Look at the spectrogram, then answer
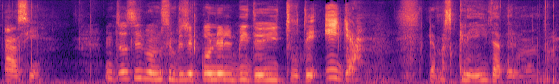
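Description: A woman vlogging at home with her pet rabbit, giggly, excitable and chatting with her viewers. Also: a little high, moderate pace, a little hiss or hum. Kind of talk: casual home vlog.

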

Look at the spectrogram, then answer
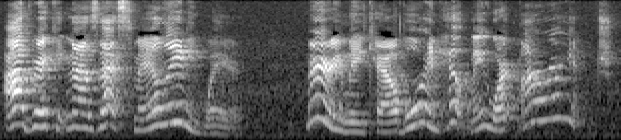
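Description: A woman's voice: very high-pitched, big pitch swings, takes it slowly, sharp tone, pitched above the performer's own voice, full character voice. A woman voicing a spirited young ranch woman with a sassy country drawl in a storybook. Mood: eager. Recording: roomy, faint background noise.

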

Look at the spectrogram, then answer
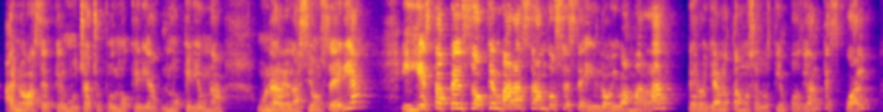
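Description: High-voiced, angry woman vlogger. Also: fairly bright tone. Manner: angry, accusing, rapid rhetorical questions. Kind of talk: heated confrontational rant to camera.

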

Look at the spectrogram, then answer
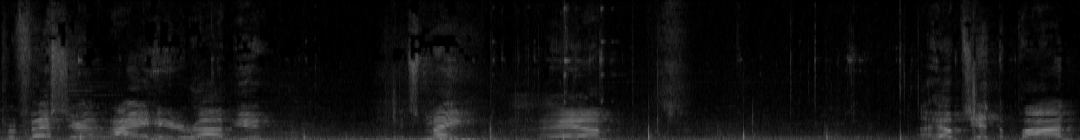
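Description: An actor playing a polite but rough American outlaw cowboy in a video game, hesitant, folksy and plain-spoken. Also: male voice, high voice, takes it slowly, long pauses, over music. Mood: cautious, calling out. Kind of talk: video game character acting. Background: outdoor game ambience.

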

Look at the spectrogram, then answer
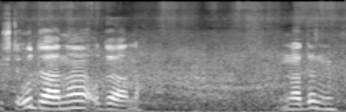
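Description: A woman with a Trabzon Turkish accent tells a personal story in an earnest, regretful tone, repeating herself and using local dialect words. Faint street and traffic noise sit behind her voice outdoors. Her pitch sits in a middle range for a woman. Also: moderate pace, a little mellow. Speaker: vlogger.

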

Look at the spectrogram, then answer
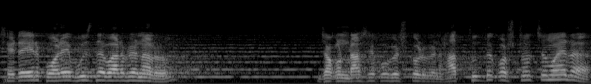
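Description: Devotional preacher, man, high-pitched, quick questioning bursts, loud instruments and tabla behind, echoey hall. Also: highs cut off. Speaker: kirtan singer and preacher. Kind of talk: devotional kirtan singing and sermon. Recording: roomy hall with live music.

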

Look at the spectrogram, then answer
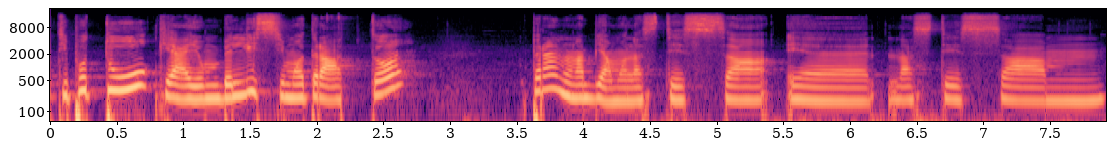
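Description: A young woman streamer chatting casually while playing a strategy game, playful and quick to laugh as she reads the chat. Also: mid-range voice, darkish tone, smooth. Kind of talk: casual live game commentary.

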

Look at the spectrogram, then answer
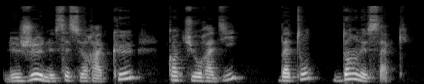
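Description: A woman voicing a male master craftsman in a fairy tale, quietly instructing his apprentice. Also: on the low side, animated, measured pace, breathy edge.

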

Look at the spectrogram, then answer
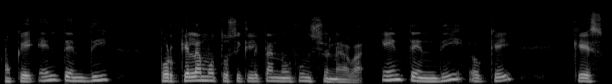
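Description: Male host, casual think-aloud, self-correcting, dry close mic, lively pitch. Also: measured pace, no room sound. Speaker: language-learning video host. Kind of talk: casual commentary while doing language exercises.

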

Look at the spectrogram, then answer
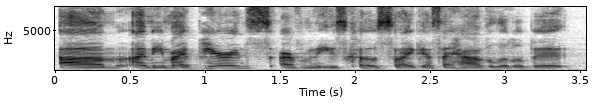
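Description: Animated young woman from Los Angeles. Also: on the low side, fast talker, poor audio. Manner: animated storyteller, acts out quotes, says "like" a lot; straight to the point. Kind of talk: casual chat.

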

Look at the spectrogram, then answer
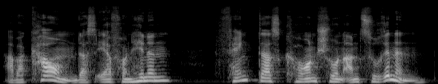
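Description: A man reads a rhyming children's tale aloud like a storyteller. His voice is husky and his pace is slow. Pitch rises and falls widely, and sound words are called out loudly. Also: very animated. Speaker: narrator reading a children's verse tale. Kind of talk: expressive storybook reading.

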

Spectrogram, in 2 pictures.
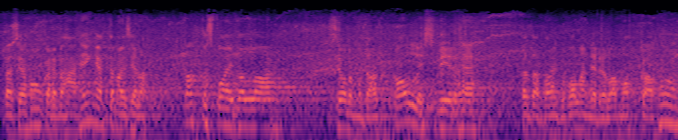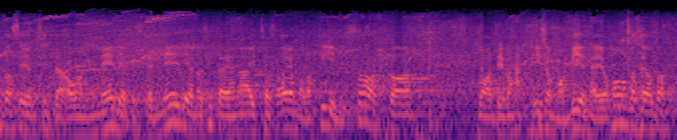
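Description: A man giving steady live play-by-play of a model car race, reading out positions as the cars go round. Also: on the high side. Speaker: race commentator. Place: large indoor exhibition hall at a model car race. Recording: echoey hall, noisy PA sound.

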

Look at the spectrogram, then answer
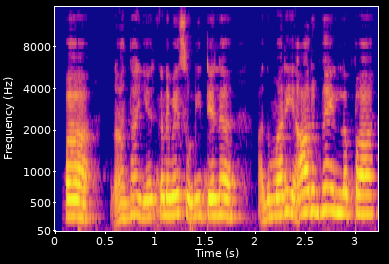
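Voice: high-pitched, quick pace, a little mellow, close to an everyday voice. A woman voicing a young adult daughter with a southern Tamil accent, pleading with her father and refusing to give up her love. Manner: pleading, then firmly defiant.

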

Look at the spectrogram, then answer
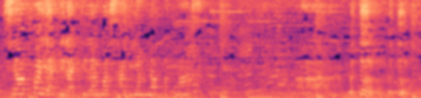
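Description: An energetic woman with a very high voice hosts a live prize draw. She prompts people repeatedly through an echoey PA, over very loud music. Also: normal speed, a loud crowd. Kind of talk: live stage hosting, urging winners forward. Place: outdoor festival stage in a large square. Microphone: handheld microphone through PA.

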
